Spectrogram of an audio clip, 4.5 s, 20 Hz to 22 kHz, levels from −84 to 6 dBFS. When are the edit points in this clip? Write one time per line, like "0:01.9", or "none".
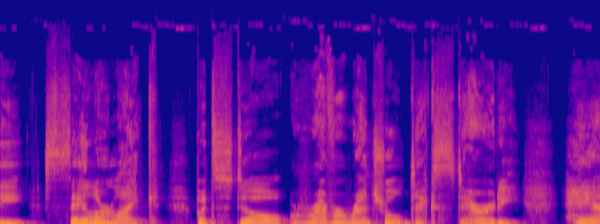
none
